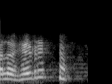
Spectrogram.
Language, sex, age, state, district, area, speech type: Kannada, male, 30-45, Karnataka, Belgaum, urban, conversation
